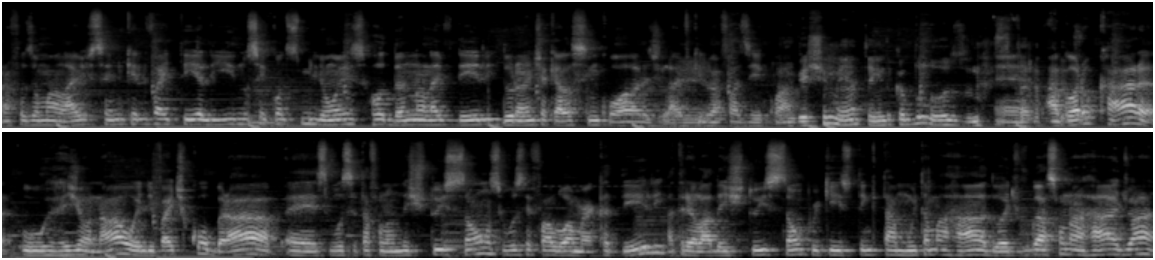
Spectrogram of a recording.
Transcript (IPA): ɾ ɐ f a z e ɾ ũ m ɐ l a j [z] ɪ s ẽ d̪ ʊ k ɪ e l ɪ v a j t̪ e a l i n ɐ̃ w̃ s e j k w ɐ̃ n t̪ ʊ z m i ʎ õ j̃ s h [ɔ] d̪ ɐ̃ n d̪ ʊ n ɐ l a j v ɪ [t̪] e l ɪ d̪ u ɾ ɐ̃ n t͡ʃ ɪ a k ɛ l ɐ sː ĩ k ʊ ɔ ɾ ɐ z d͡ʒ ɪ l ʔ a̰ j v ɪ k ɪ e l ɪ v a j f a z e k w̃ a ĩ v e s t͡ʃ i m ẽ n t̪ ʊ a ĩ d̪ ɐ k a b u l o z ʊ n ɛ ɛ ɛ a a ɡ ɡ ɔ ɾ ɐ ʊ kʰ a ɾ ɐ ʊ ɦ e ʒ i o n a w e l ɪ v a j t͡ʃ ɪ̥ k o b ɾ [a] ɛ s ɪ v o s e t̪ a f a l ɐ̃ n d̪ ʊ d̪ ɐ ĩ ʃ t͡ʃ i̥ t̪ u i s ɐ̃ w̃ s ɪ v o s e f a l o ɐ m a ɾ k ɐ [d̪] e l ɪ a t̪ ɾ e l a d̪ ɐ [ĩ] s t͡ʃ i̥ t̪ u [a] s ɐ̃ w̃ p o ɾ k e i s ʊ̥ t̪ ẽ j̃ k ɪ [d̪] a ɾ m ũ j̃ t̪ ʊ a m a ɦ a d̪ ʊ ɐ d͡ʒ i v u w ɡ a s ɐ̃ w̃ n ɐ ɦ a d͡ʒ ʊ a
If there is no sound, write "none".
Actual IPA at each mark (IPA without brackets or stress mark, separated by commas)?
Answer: v, o, d̪, a, d̪, ĩ, i, t̪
